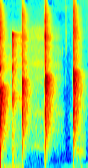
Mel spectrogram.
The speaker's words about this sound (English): Round of applause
